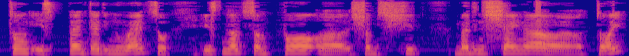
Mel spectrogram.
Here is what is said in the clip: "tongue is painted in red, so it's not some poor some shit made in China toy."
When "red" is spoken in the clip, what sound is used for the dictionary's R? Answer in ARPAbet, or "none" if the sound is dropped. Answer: W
